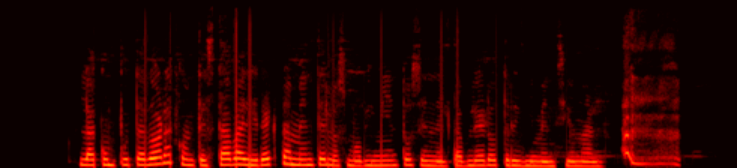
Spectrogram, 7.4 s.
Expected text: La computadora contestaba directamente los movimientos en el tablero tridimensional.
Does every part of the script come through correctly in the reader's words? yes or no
yes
